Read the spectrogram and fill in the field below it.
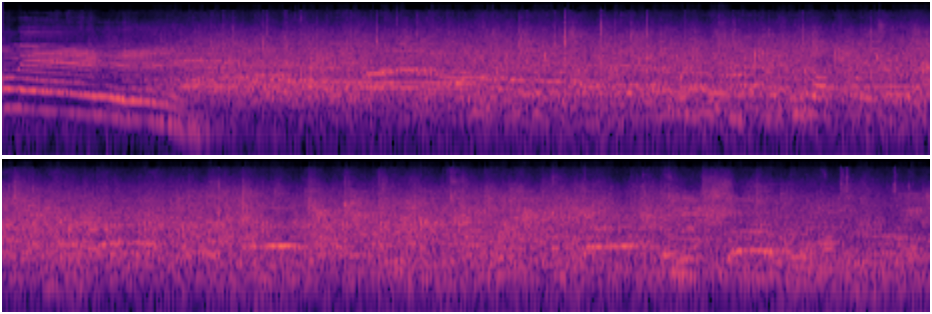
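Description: An audience at a lap-running event cheers and claps for the winner, with a whooping voice at the start and then long, sustained crowd applause at an even, loud level with scattered shouts.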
